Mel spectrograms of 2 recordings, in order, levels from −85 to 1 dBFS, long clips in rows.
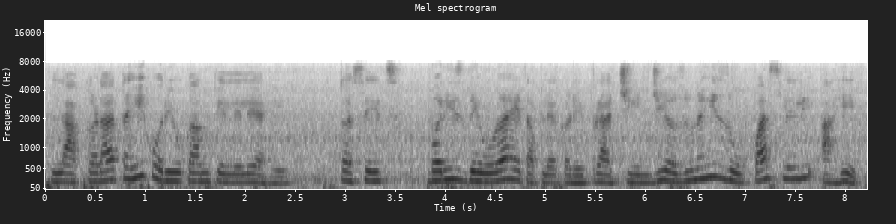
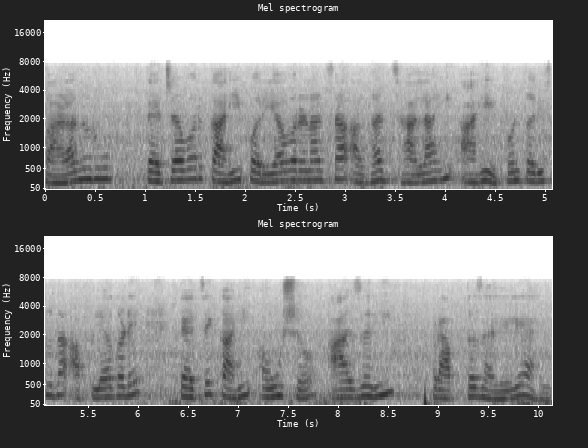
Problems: none marked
